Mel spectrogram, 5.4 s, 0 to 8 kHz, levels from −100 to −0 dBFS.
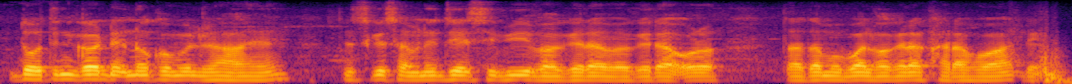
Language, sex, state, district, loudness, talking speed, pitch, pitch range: Hindi, male, Arunachal Pradesh, Lower Dibang Valley, -17 LUFS, 190 wpm, 105 Hz, 95-110 Hz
